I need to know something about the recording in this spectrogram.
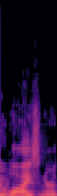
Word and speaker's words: Wisner: So we got Tre Wisner, the running back from Texas. That's how we pronounce it, kids.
